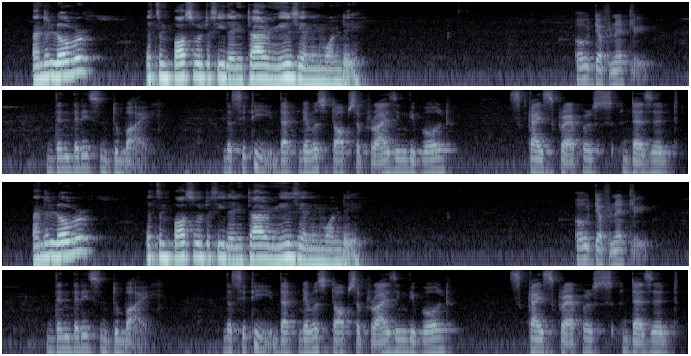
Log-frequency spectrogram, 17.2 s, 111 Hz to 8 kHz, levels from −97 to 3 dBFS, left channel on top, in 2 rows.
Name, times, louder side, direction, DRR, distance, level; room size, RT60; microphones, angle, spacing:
voice 1, 0.4-1.1 1.8-4.5, left 3 dB, 65° left, 0.6 m, -23 dB
voice 2, 7.2-8.1 9.1-10.4 11.4-14.2 14.9-17.0, equal, ahead, 0.8 m, -38 dB
16.5 x 7.1 x 6.0 m
head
